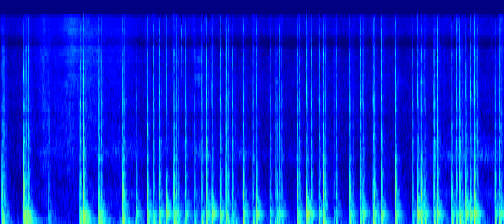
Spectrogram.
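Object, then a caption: Wooden tabletop tapped with fingertips and nails. Hands with short fingernails fast-tap a flat, solid wooden tabletop. The dry, low knocks come in a rapid, uneven drumming pattern with almost no ring after each hit.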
